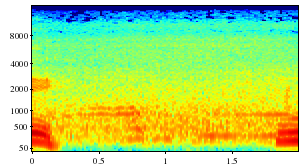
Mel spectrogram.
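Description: A man's voice: the end of a spoken word, then near the end a long, held exclamation, "ooh", which is the loudest sound. Under it runs a steady low rush of river water.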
